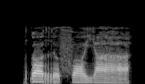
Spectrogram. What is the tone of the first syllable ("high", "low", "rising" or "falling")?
high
